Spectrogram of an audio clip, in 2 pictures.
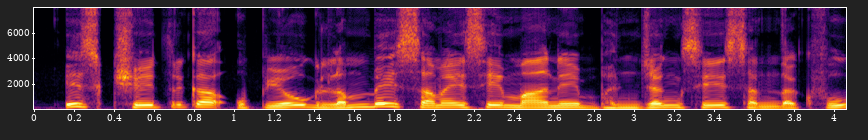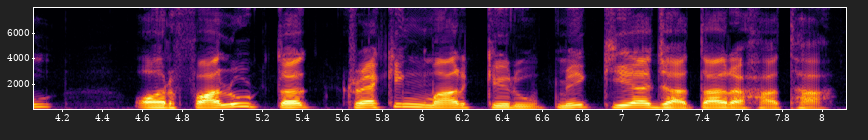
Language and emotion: Hindi, neutral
